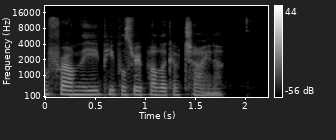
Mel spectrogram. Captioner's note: speaking French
